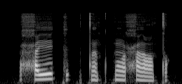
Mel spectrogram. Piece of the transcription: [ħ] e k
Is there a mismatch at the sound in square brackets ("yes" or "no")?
no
